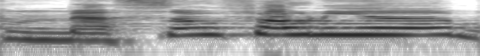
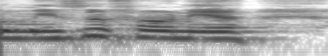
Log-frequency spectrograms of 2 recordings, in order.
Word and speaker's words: misophonia: what I said uh you said like mesop phonia but it's miso yeah wrong close but not my pronunciations need a little work so misophonia approximately one in five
